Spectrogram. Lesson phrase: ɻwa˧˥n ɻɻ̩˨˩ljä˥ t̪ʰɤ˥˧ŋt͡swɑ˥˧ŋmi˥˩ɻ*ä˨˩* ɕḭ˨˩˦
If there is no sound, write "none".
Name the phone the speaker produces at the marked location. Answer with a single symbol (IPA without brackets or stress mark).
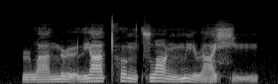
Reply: ä˧˥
